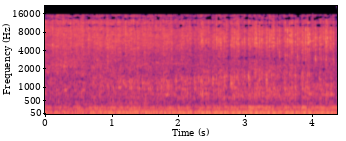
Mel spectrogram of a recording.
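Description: A classic car engine runs at an evening car cruise-in, giving a steady, loud, deep rumble that holds an even level throughout with little change in pitch.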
